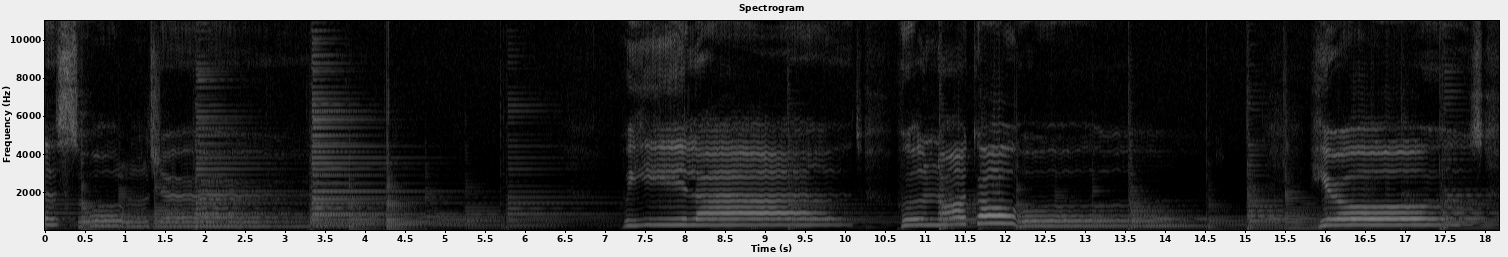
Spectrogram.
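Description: A slow folk ballad: a fingerpicked steel-string acoustic guitar and a woman singing long, held notes with vibrato. The music falls almost silent about seven seconds in before the voice and guitar come back.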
